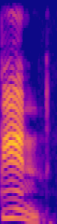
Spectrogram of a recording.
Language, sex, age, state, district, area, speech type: Bengali, female, 45-60, West Bengal, Purba Medinipur, rural, read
